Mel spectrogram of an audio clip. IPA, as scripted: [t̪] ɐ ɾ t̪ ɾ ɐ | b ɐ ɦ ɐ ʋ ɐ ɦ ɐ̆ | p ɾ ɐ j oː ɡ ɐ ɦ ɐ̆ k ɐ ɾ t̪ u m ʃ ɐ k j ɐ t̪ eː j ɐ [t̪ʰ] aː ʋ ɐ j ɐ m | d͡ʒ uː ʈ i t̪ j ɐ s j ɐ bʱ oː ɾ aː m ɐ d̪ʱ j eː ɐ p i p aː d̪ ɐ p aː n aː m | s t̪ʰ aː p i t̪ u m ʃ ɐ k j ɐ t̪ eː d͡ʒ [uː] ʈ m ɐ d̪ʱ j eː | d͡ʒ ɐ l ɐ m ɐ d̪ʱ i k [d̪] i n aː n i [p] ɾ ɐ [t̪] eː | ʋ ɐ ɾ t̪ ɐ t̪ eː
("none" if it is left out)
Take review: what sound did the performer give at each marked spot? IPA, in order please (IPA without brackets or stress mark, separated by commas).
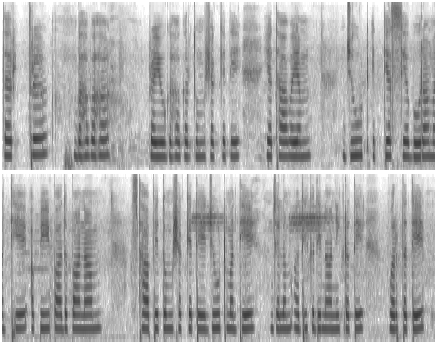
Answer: t̪, t̪ʰ, uː, d̪, k, t̪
